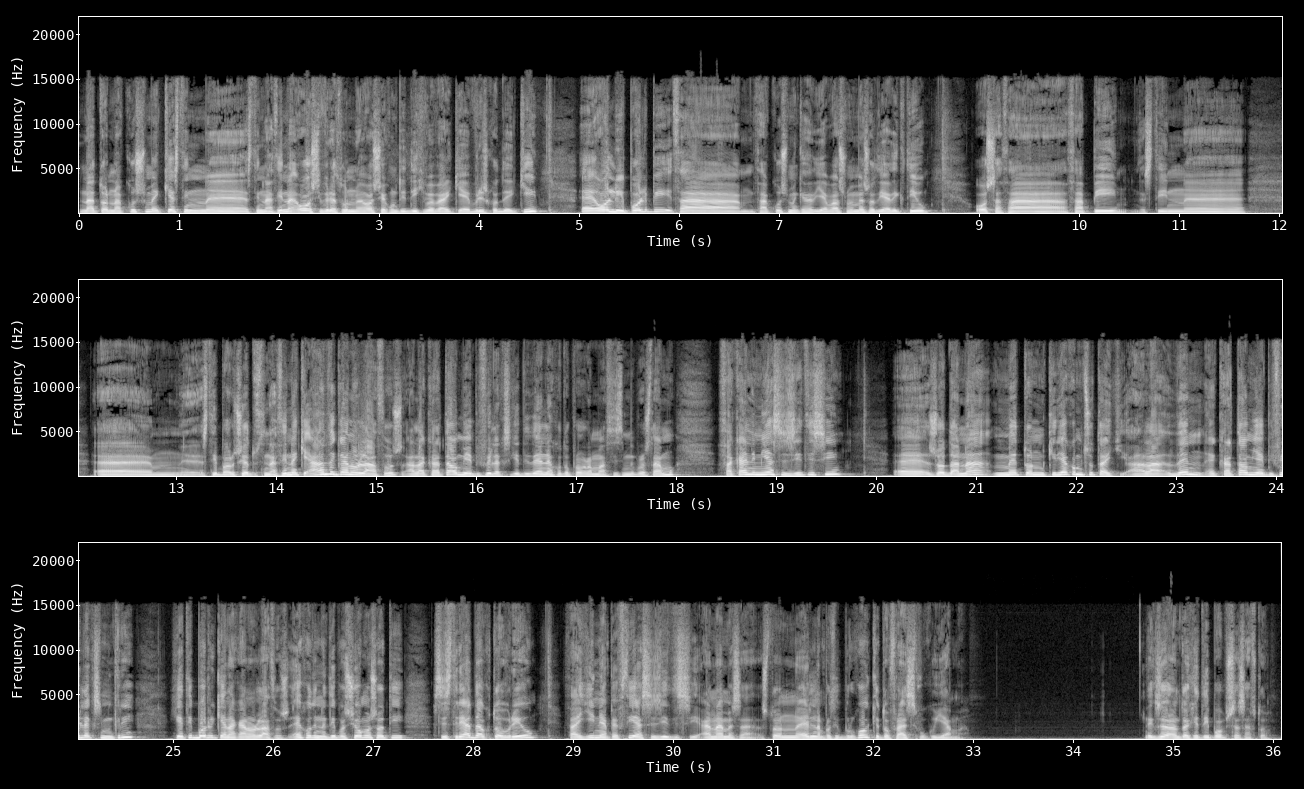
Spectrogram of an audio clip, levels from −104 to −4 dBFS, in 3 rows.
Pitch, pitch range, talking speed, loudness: 145 Hz, 120-185 Hz, 180 wpm, -15 LUFS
